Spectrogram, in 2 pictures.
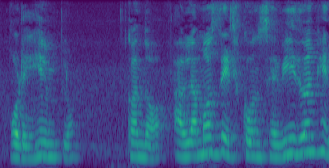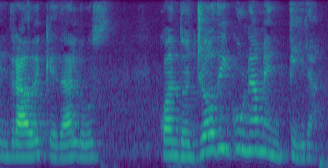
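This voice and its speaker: A woman preaching a sermon, often pausing to ask her congregation rhetorical questions. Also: on the high side, darkish tone. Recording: echoey room with faint noise.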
